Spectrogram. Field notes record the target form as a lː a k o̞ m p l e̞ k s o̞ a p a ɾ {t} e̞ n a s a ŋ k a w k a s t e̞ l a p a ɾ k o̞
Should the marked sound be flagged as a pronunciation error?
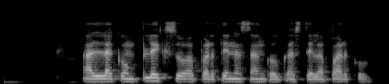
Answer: no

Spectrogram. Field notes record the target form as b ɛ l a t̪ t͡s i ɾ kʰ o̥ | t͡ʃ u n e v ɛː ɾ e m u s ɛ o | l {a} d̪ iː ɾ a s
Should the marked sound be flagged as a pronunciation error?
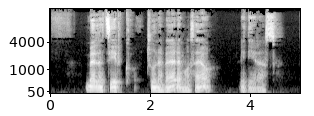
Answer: yes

